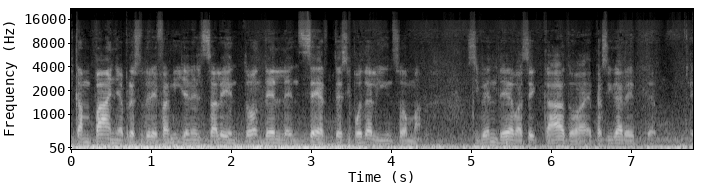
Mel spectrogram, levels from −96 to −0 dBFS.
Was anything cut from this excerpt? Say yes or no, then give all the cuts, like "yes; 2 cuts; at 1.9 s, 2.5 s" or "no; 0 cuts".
yes; 1 cut; at 6.6 s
